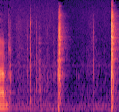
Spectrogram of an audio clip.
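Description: A single sharp click about a second in, against quiet room noise.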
